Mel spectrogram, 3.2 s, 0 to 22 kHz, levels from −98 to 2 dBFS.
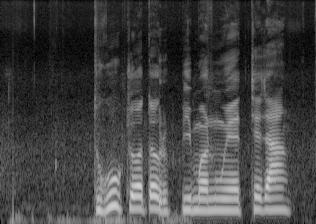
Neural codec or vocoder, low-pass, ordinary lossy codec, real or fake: none; none; none; real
